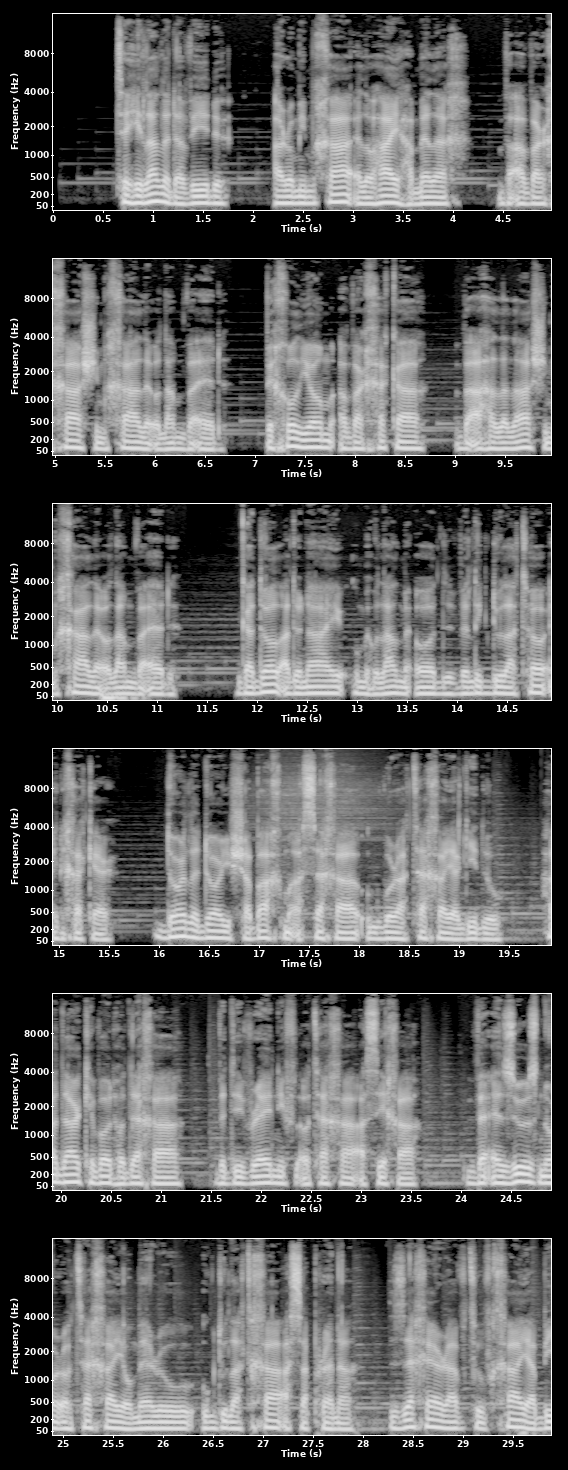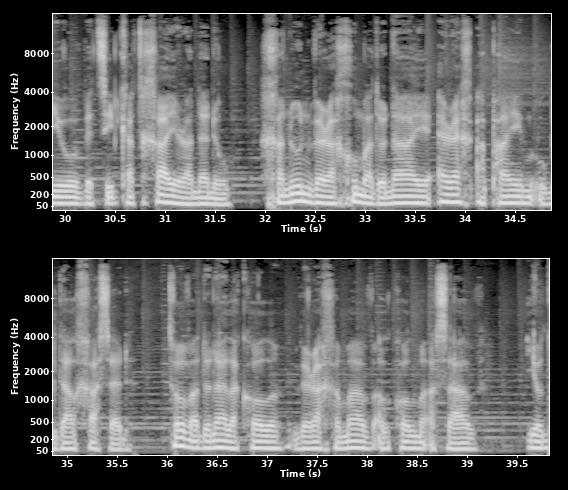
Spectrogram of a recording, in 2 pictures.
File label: poetry and prayer psalm hebrew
